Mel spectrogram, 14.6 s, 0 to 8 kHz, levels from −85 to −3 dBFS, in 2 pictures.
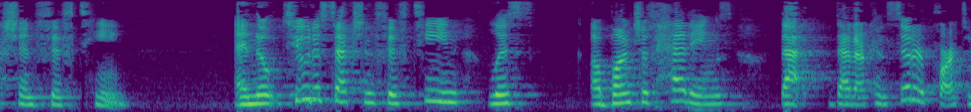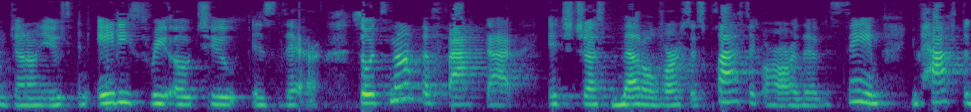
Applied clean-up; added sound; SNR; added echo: none; none; none; none.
